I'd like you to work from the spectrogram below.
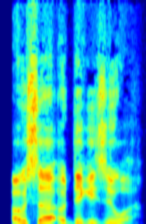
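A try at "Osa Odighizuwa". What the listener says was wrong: Osa Odigizua. You have to inflect on the A at the end.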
